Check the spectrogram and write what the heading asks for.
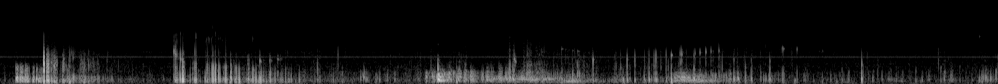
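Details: Borborygmi: loud, irregular gurgling and rumbling abdominal noises in bursts, recorded after eating a meal for the first time in a while.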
